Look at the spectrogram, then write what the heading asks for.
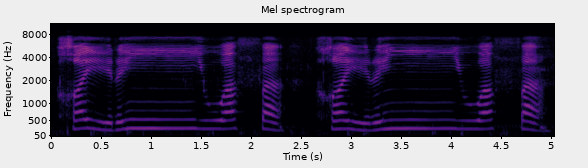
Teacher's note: Biar dengung gitu dengung dengan idgham bi gunnah. Idgham dengan dengung.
